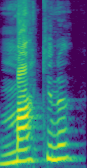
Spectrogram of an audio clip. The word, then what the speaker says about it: máquina: Logo, na palavra máquina, inclusive com esse acento recai ali sobre o má, nós temos que esse ma é a sílaba tônica, portanto ela é uma palavra proparoxito, né?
